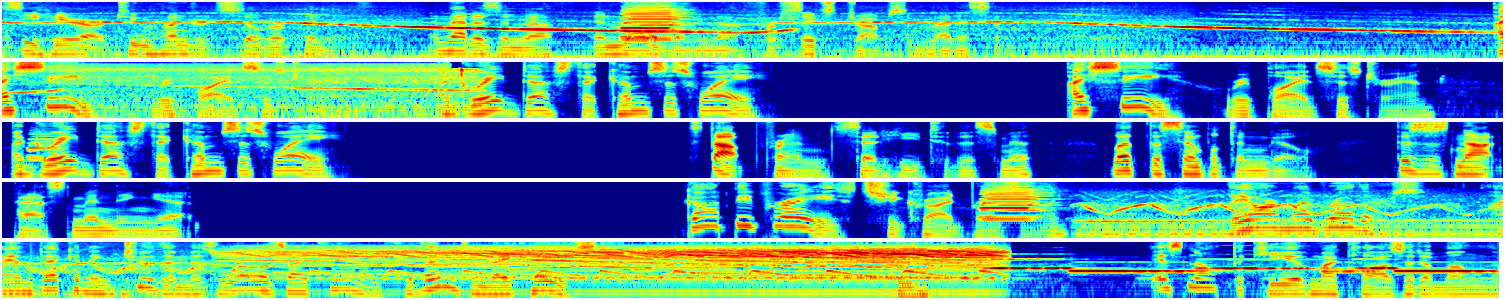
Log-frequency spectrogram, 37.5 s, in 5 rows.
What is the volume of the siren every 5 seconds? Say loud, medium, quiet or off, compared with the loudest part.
medium, medium, off, off, off, medium, medium, loud.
